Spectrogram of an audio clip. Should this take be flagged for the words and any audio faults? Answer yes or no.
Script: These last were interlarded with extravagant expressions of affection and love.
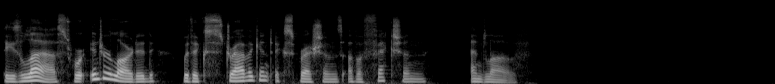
no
